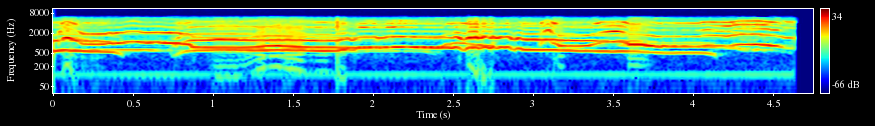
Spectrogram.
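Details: A Schnauzer holds one sustained, wavering howl for over four seconds, its pitch gently rising and falling before cutting off, with a constant low electrical hum beneath.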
